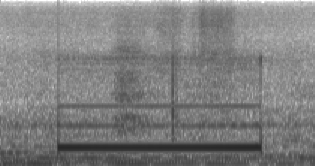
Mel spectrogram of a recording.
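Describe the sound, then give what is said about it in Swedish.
Telephone ringing for an incoming call: a single steady, sustained electronic tone lasting over a second, over a constant low hum. “Jag har ett samtal.”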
